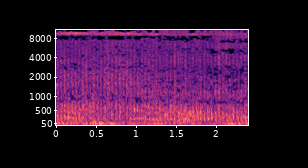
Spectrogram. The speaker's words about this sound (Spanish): Varios helicópteros, como este que escuchas, han tratado de apagar las llamas que surgían justo en una zona montañosa entre el mar y una zona de urbanizaciones.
